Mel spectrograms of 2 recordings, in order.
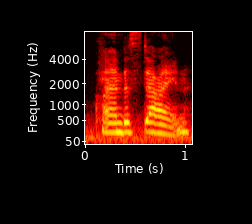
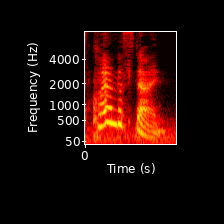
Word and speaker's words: clandestine: Those all rhyme, but guess what? You don't just pronounce it to rhyme with other words. But then why would she have chosen that word? It's clandestine. It Every- is not.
